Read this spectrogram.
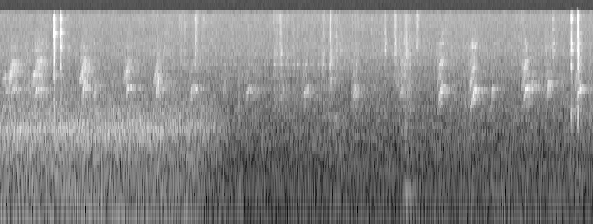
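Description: A small metal tool scrapes and taps against a metal plate.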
